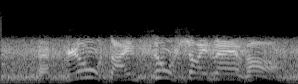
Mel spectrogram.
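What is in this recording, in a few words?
German searchlite mood low, speech; War Thunder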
